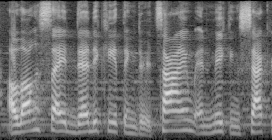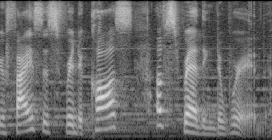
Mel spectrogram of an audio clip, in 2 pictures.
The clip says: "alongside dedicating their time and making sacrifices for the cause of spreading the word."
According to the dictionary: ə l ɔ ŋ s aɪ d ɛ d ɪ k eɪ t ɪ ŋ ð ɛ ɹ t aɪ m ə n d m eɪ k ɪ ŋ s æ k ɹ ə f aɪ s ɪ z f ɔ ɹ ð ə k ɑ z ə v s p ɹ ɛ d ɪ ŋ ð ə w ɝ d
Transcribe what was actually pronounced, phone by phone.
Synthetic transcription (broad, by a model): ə l ɔ ŋ s aɪ d ɛ d ɪ k eɪ t ɪ ŋ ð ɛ ɹ t aɪ m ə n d m eɪ k ɪ ŋ s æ k ɹ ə f aɪ s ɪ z f ɔ ɹ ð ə k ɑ s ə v s p ɹ ɛ d ɪ ŋ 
